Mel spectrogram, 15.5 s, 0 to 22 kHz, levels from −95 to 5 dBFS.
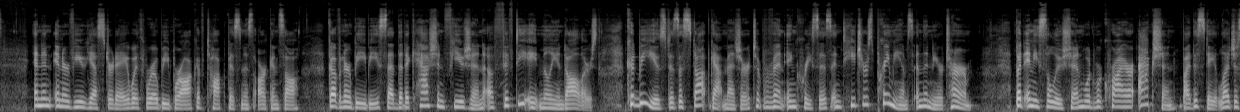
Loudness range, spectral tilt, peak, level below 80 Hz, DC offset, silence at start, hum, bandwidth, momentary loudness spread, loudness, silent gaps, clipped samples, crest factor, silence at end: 1 LU; -4.5 dB/octave; -10 dBFS; -66 dBFS; under 0.1%; 0 s; none; 19 kHz; 5 LU; -30 LUFS; none; under 0.1%; 20 dB; 0 s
